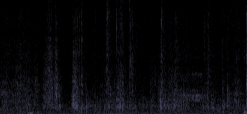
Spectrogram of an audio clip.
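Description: The zipper of a vinyl cosmetic bag being tugged open, a few irregular short clicks and scratches as the pull catches and sticks.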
